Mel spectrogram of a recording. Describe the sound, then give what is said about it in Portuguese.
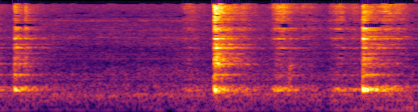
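A metal pot used to heat water is handled, giving a few light clanks and knocks with a short metallic ring, spaced irregularly over a couple of seconds with no talking. “É um negocinho que eu, coloquei, que eu esquentei a água.”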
